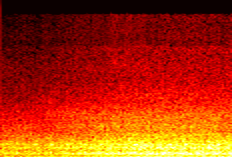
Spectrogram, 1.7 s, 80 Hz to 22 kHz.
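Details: John Deere 3038e diesel tractor after rockshaft valve disassembly and adjustment, three-point hitch raised through positions to nine: steady idle firming slightly under hydraulic load, no groaning or pump strain; hitch stops without binding the pump, normal operation.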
